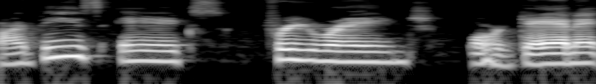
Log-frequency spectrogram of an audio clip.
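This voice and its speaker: A woman puts on a gruff character voice, fairly low in pitch, and delivers it at a very slow pace. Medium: read story. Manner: gruff, stern.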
